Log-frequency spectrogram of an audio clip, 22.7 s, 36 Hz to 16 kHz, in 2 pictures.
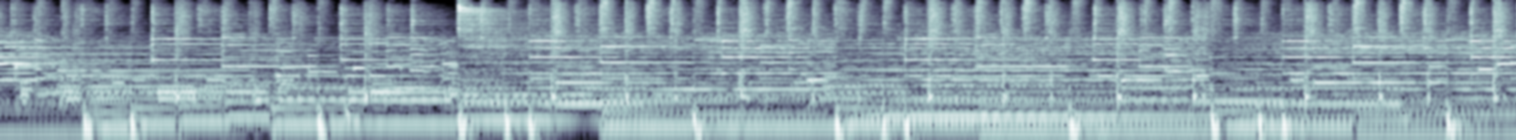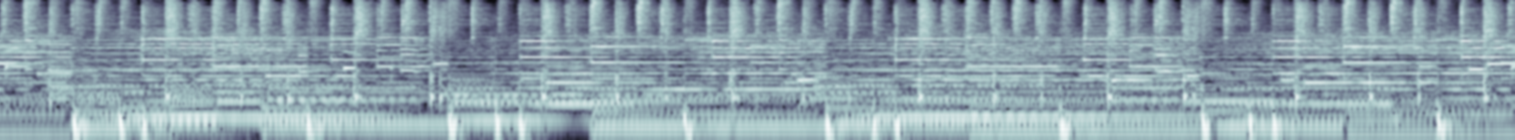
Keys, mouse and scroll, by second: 0.1 a, 0.4 Tab, 0.6 scroll up 1, 0.8 a, 1.0 a, 1.4-1.9 shift+middle drag, 1.9-2.3 scroll up 2, 2.3 shift+middle click, 2.9 scroll up 2, 3.6-5.5 shift+middle drag, 5.5 scroll up 3, 6.1-9.3 shift+middle drag, 9.3-9.9 scroll down 2, 9.9-10.7 middle drag, 10.7-13.7 scroll up 1, 15.3 click, 16.4 click, 21.7-22.5 shift+middle drag, 22.5 scroll up 1.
